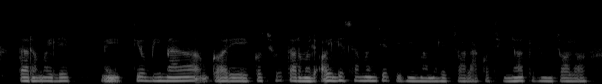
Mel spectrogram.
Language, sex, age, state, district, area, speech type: Nepali, female, 30-45, West Bengal, Kalimpong, rural, spontaneous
